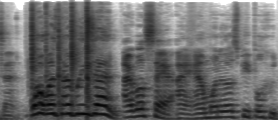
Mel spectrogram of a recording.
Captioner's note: clapping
